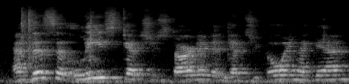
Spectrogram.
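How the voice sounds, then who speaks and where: A woman talks with lively intonation, with noticeable background noise and audible room echo. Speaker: society member. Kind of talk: meeting discussion. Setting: community hall meeting. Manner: loud.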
